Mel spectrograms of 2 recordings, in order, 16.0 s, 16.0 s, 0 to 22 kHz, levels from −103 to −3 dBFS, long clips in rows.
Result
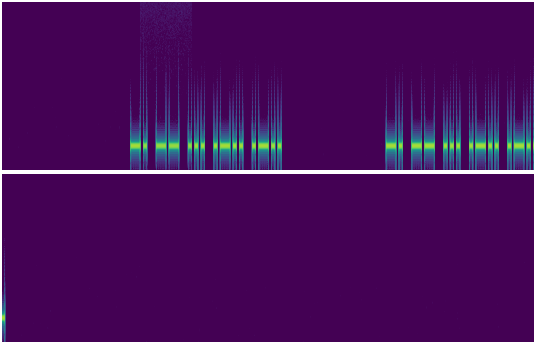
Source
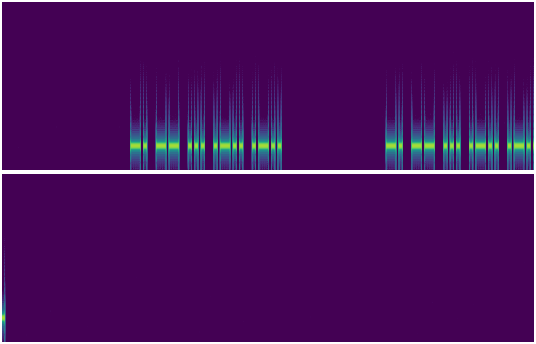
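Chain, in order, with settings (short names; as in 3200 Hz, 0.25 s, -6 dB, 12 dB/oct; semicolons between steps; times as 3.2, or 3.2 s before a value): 2.07–2.86 tilt +3 dB/oct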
